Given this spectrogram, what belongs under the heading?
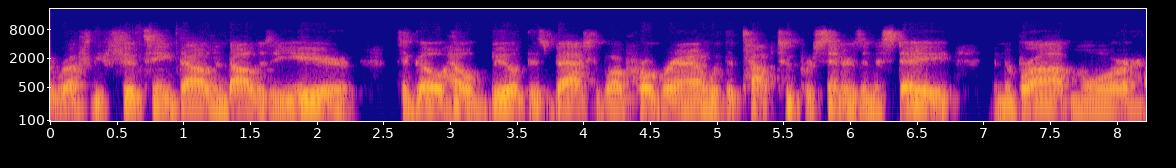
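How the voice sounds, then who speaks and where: A young man from Colorado Springs, a nonprofit founder, talking at length in a relaxed interview, with plenty of fillers along the way. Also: low-pitched, lo-fi sound. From Colorado Springs, USA. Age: young adult. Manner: long-winded, relaxed storyteller with frequent fillers. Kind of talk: casual interview chat.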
